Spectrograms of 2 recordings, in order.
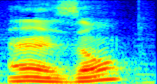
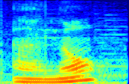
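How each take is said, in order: First: A z sound links the two words. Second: No z sound links the two words. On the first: The speaker calls it wrong. "une liaison fautive qui n'existe pas entre un et an" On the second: The speaker calls it right. "normalement on dit un an"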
